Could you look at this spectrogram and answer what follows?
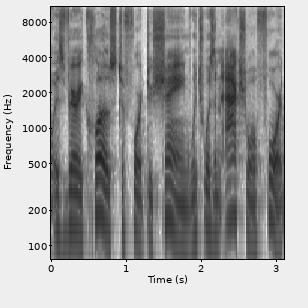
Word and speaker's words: Duchesne: And so Bottle Hollow is very close to Fort Duchesne, which was an actual fort. That's why Yeah. it's called Fort Yeah. Duchesne, Right.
